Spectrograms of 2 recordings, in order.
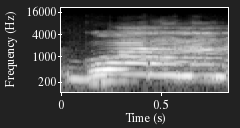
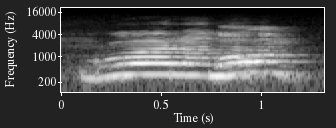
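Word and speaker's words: guaraná: Гу, гуарана. Ком самбиняс и мадиняс абакате витамате гуарана. О, подождите. Гуарана, вот здесь нет окончания. Гуа. В оригинальном тексте там стоит ударение на последнее А.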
